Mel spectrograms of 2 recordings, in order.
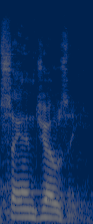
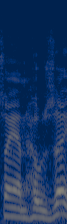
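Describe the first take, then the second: First: The J in Jose is a hard J sound. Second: The J in Jose sounds like an H. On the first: The speaker calls it wrong. "that's not really the way we pronounce it in California" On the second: The speaker calls it right. "that's pronounced San Jose. He said, the J's sound like H's"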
